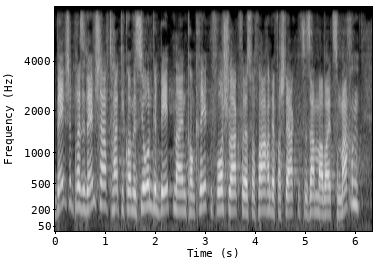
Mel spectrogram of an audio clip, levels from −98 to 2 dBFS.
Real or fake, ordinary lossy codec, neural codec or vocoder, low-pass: fake; none; autoencoder, 48 kHz, 128 numbers a frame, DAC-VAE, trained on Japanese speech; 7.2 kHz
